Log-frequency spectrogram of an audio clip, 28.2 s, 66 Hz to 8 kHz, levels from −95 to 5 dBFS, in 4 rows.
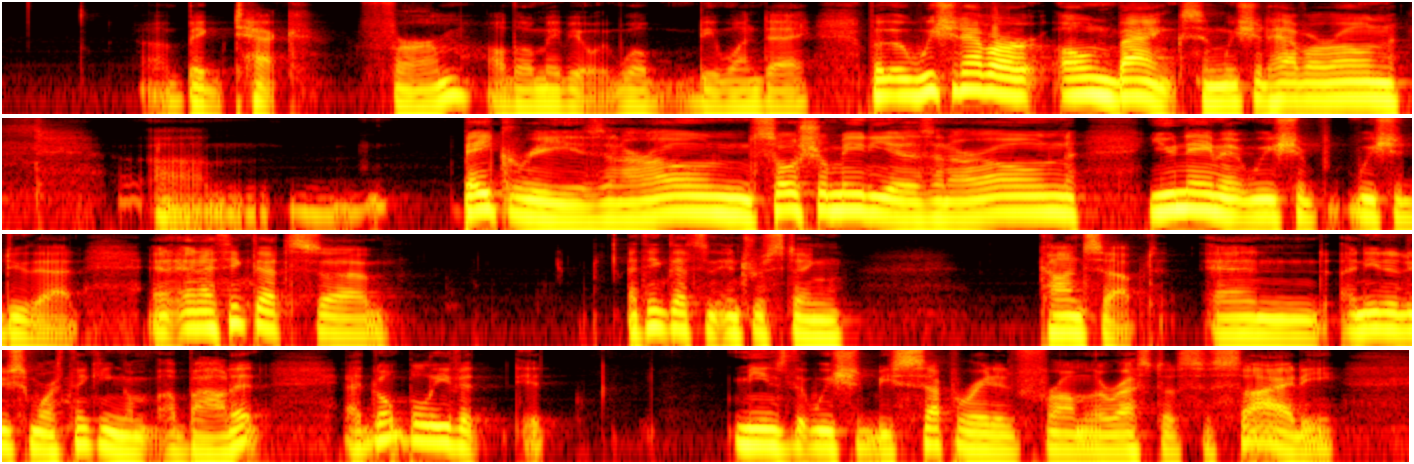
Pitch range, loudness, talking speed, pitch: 110-145 Hz, -21 LUFS, 170 wpm, 125 Hz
